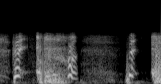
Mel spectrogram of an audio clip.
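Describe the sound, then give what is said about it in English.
A run of harsh, raspy coughs in quick bursts: two short hacks, a longer rough fit, then two more sharp coughs after a pause. No one speaks. “I have not coughed most of the evening, and I get here to do this, and I start coughing.”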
